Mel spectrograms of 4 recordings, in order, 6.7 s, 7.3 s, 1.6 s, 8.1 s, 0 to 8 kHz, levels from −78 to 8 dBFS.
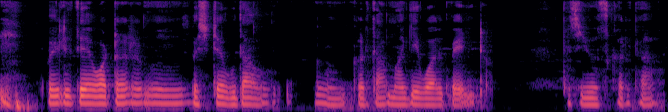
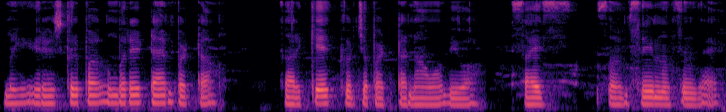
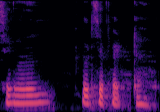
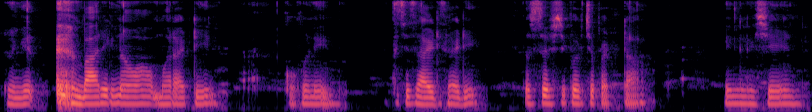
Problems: background sounds at intervals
